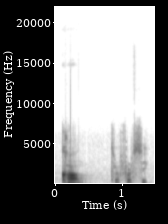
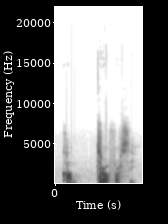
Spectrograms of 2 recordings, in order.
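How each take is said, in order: First: The stress is on the first syllable. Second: The stress is on the second syllable. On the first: "the first one at the first syllable" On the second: "the second one is at the second syllable"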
